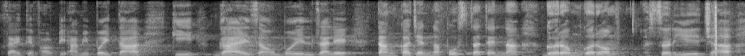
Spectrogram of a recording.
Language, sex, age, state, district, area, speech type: Goan Konkani, male, 18-30, Goa, Murmgao, rural, spontaneous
